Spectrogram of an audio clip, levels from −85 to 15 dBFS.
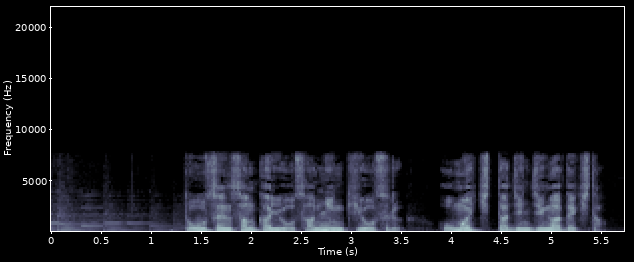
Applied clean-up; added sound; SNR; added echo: none; none; none; none.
